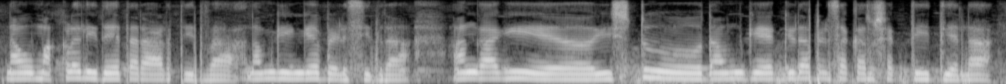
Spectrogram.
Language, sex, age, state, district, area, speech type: Kannada, female, 45-60, Karnataka, Mysore, urban, spontaneous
